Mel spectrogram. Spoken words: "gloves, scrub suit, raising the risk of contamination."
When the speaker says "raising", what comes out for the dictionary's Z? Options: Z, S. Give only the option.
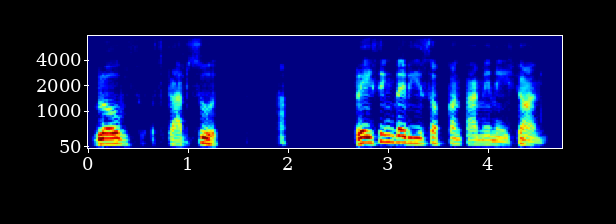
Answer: S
